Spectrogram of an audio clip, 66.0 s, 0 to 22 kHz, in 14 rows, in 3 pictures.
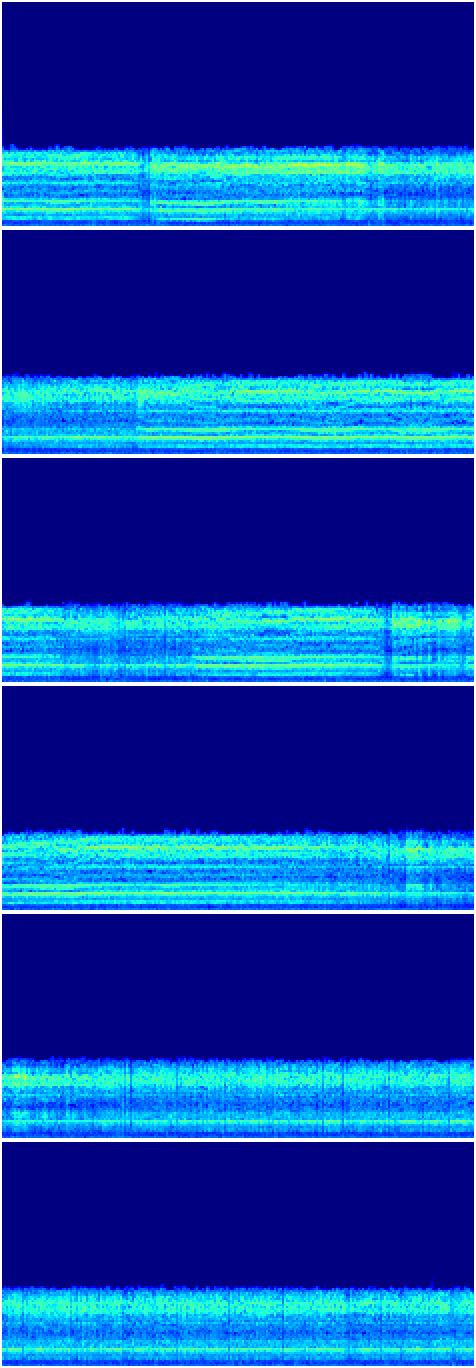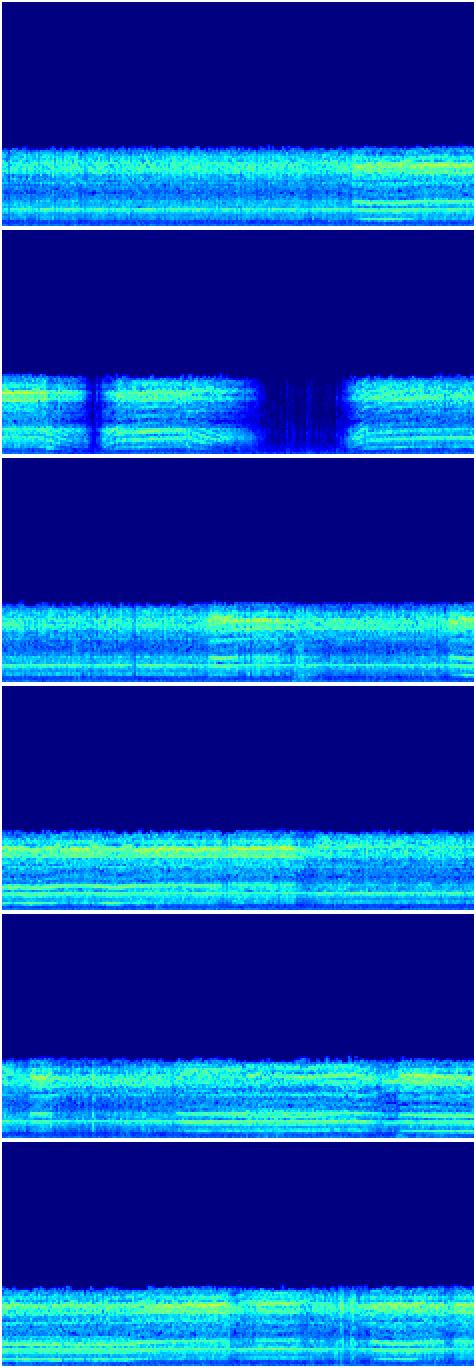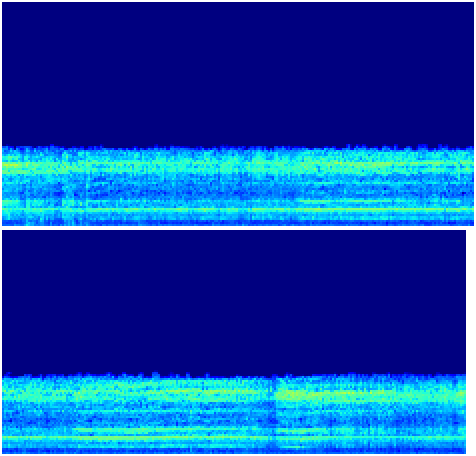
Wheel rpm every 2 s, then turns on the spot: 230, 220, 230, 230, 220, 230, 220, 220, 230, 230, 230, 230, 230, 230, 230, 230, 210, 100, 90, 230, 230, 220, 230, 230, 230, 210, 220, 230, 230, 230, 230, 220, 230.
none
